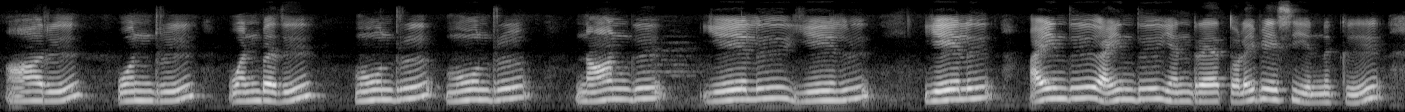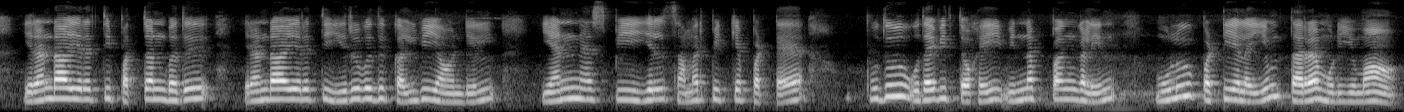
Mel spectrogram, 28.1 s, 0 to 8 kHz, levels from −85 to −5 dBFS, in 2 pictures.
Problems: none marked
